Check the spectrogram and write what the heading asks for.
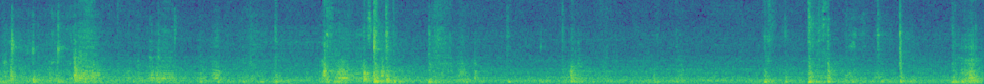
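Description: Scattered light plastic clicks and rattles as the electrical connectors behind a car door panel are squeezed at their tabs and pulled apart, with the panel itself shifting and rustling.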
